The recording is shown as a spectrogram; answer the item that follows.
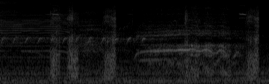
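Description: A horse in the video game Pentiment, set at a medieval abbey, gives a clear, close whinny with a long wavering neigh in the middle. Soft snorts and thumps come before and after it over a quiet background.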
